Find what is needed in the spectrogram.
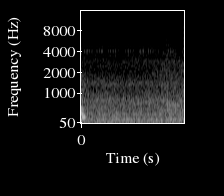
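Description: Steady low rumble and hiss of a car running, heard from inside its cabin.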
